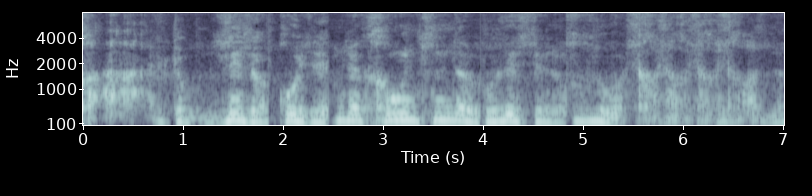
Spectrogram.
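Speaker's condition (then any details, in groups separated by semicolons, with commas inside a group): Tongue cancer, partial glossectomy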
